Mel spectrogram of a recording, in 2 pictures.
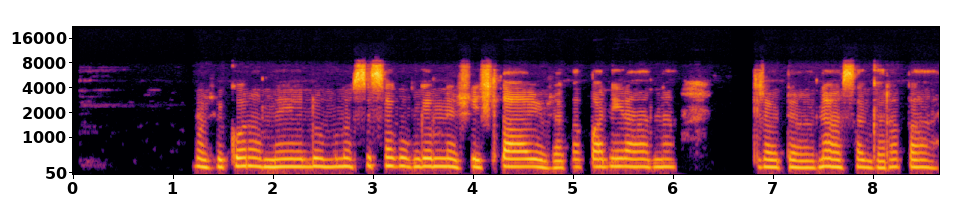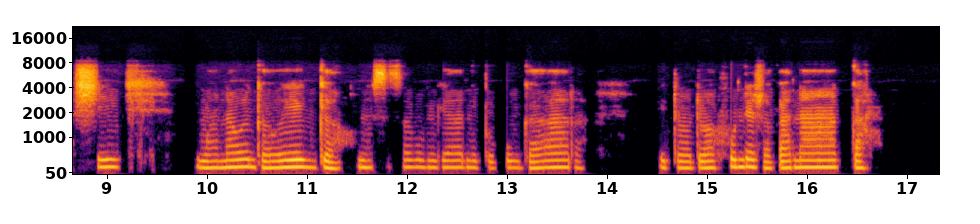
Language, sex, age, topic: Ndau, female, 36-49, education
